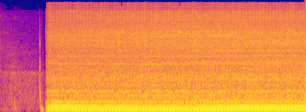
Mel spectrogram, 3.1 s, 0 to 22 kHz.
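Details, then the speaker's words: Dodge SRT4 after idler pulley/belt tensioner replacement: engine settles into idle with steady whine over low rumble still present; owner suspects timing belt tensioner, not confirmed. "don't know if you guys can hear that noise, that whining noise. It still sounds like it's making it."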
